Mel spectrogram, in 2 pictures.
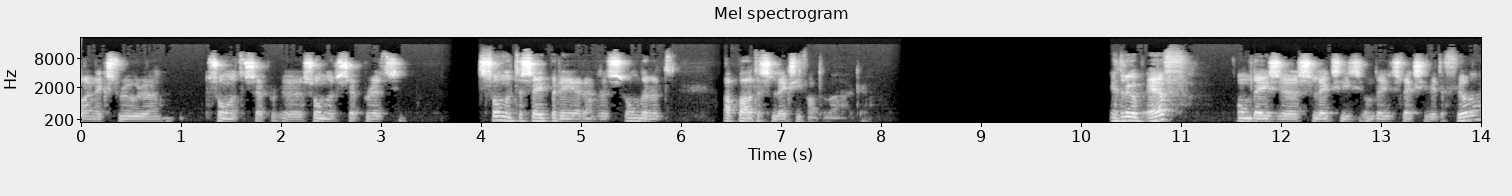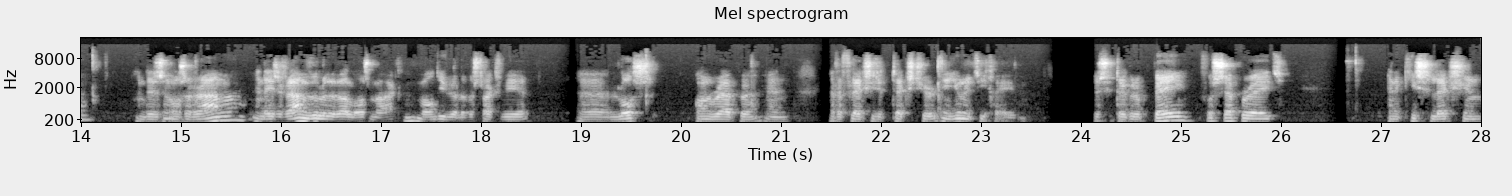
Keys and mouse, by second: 13.3 f, 14.4 click, 22.6 p.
